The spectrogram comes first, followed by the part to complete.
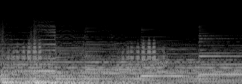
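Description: Programme ident music: sustained notes held under a short, noisy whoosh-like sound effect in the first half second.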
